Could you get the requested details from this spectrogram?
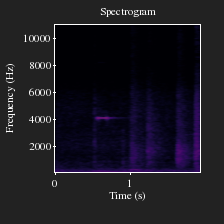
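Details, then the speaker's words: PS5 after a power surge, HDMI IC removed: one short high beep on power-up, then faint clicks and silence as it shuts off; cause unknown, southbridge short suspected. "so you hear the console it's did 1d you hear that so there is one beep"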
